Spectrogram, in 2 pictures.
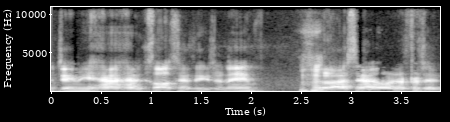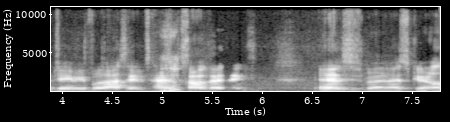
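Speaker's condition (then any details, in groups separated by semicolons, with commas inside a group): Severe brain injury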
